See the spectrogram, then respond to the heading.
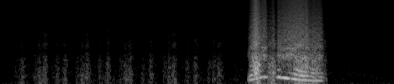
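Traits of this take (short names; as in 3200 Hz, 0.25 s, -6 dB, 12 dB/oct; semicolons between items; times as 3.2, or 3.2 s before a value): aliases and images of a low sample rate 1800 Hz, jitter 20%; a shimmering, thickened sound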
